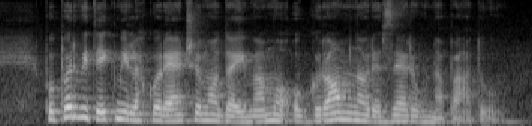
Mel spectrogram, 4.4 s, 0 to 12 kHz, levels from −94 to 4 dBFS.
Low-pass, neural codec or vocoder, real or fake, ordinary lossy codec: none; none; real; none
